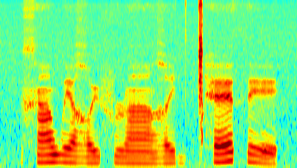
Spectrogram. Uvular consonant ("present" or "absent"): present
